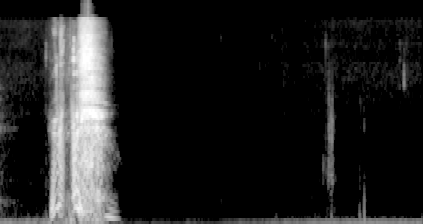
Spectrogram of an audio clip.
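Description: One loud, explosive sneeze with a short in-breath before it, then quiet; a single sneeze.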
